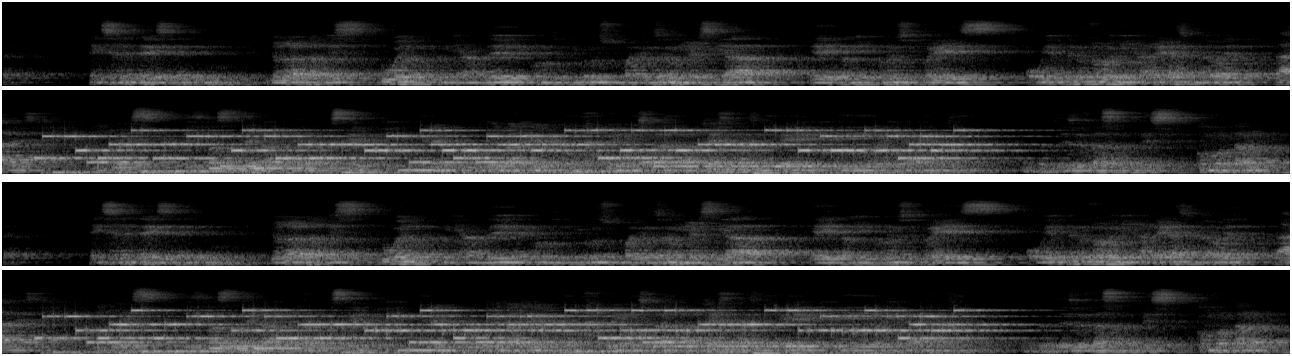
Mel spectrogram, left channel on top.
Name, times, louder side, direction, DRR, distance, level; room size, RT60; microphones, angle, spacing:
voice 1, 0.9-2.1 2.6-3.5 3.8-7.5 8.1-9.9 10.2-12.3 12.7-13.4 13.8-14.3 14.7-16.8 17.1-22.5 23.1-24.5 24.8-25.5, left 1 dB, 70° left, -12 dB, 1.5 m, -35 dB
sound 1, 13.2-22.7, equal, 5° left, 0.5 m, -27 dB
7.6 x 3.0 x 4.4 m, 2.6 s
head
